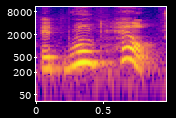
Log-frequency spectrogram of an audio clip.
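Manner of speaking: high, loud mock wail of the princess; dramatic storybook wail. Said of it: "she wailed".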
